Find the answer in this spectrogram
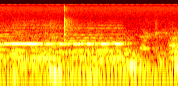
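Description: Recorded flute music playing: a long, high held note that fades about one and a half seconds in. A single sharp click comes near the middle.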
